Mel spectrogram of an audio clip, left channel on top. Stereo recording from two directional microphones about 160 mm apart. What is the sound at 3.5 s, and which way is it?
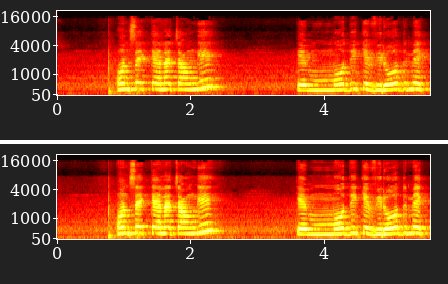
Speech, 5° right (ahead or behind).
